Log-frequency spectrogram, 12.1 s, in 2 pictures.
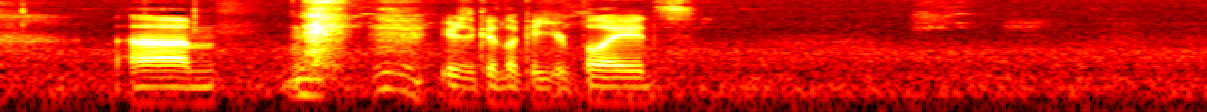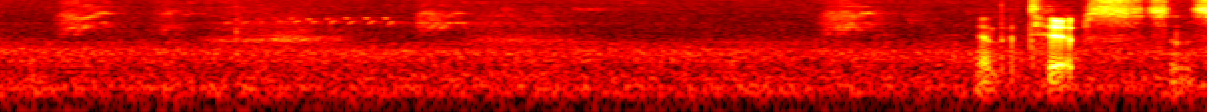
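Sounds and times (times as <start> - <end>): birds calling faintly: 0.0 - 12.0
low background rumble: 0.0 - 12.0
rapid bird chirps: 4.5 - 5.3, 6.3 - 9.4, 10.1 - 10.8.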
